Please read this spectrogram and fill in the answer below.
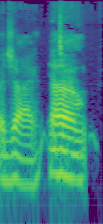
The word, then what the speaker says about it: Agiye: I think it's Ajayi. – Thank you, Ajayi.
